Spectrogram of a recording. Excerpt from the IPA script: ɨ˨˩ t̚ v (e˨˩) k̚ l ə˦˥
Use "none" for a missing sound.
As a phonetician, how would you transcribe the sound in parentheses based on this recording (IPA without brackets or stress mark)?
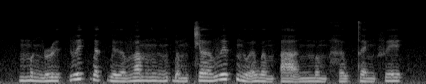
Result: e˦˥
